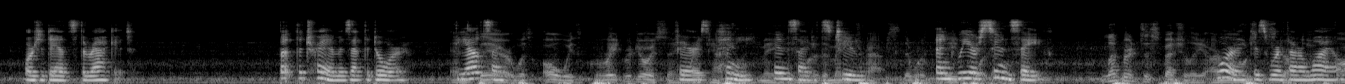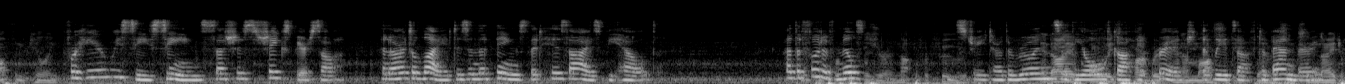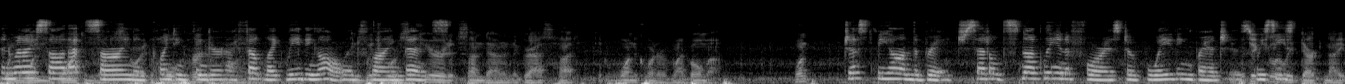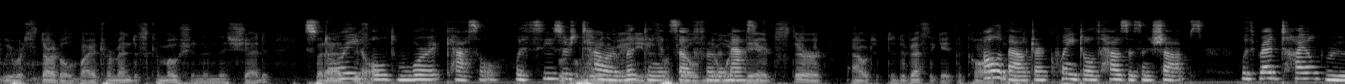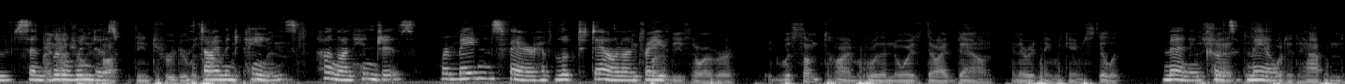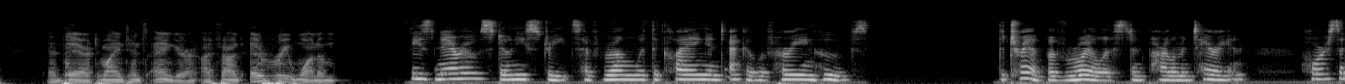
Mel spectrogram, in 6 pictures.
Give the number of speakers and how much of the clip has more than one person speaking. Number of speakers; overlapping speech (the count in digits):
2, about 28%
